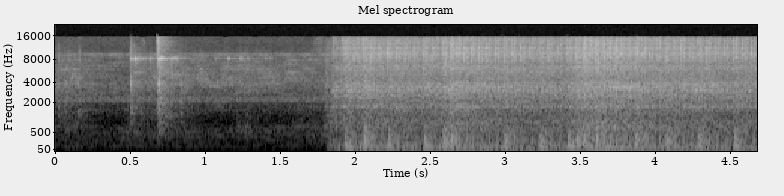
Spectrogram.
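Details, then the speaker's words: Carbureted motorcycle that fouls its spark plugs black, with valves set to 0.05 and the carb air screw not yet adjusted: engine catches and idles with an uneven, hunting beat that never settles; unstable idle. "Oke, motornya hidup ya. Nah ini olinya keluar semua normal. Nah ini kena pantat karburator. Cuman suaranya nggak stabil nih ya, kayak gitu ya."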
